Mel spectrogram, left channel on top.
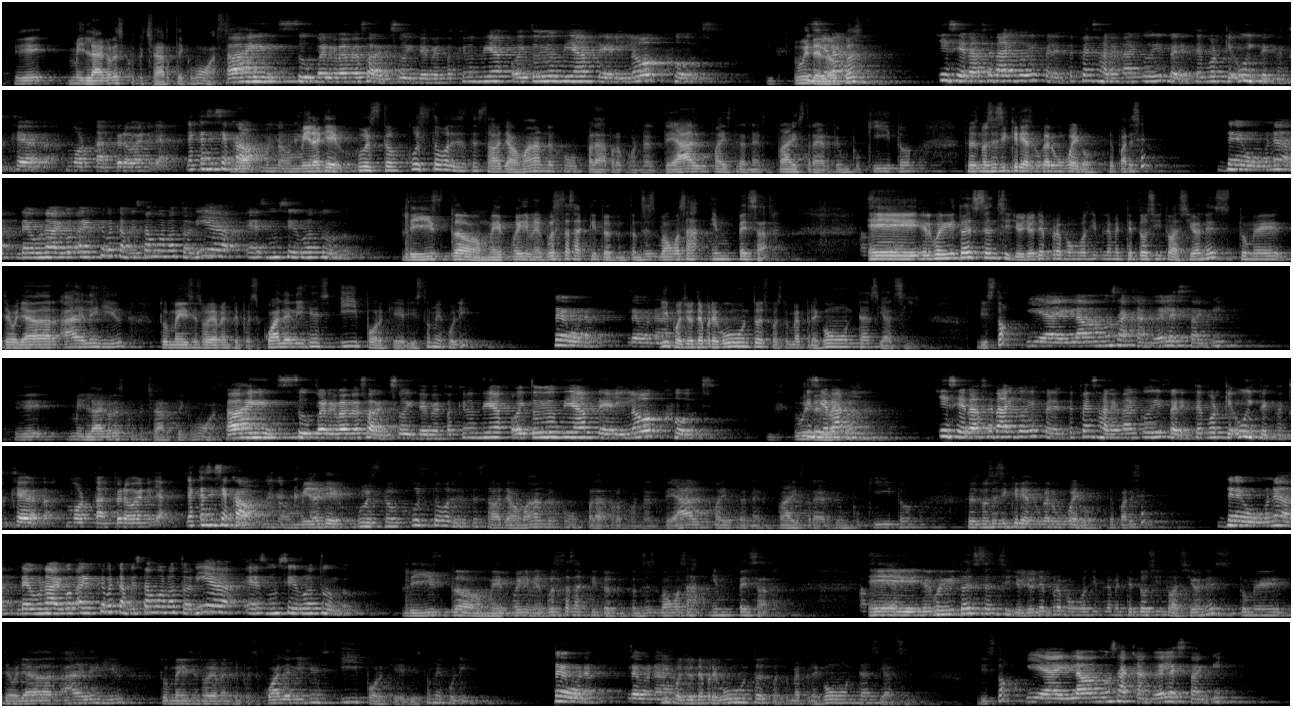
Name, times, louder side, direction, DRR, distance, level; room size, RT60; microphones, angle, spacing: voice 1, 0.7-2.2 7.7-8.7 15.2-24.4 29.8-33.5 33.9-39.9 40.3-43.3 45.2-47.8 48.4-48.7, left 5 dB, 65° left, 10 dB, 0.4 m, -27 dB
voice 2, 2.2-7.0 8.0-8.4 9.4-15.4 25.0-29.2 34.6-34.7 44.2-44.6 44.9-45.4 48.9-50.9, right 2 dB, 25° right, 5 dB, 0.4 m, -24 dB
7.8 x 2.8 x 5.8 m, 0.99 s
head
